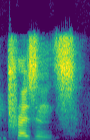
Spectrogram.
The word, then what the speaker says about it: presence: word here uh my presence my presence was my presence was okay yeah and it sounds like uh i received many presents for my birthday right but yes it's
